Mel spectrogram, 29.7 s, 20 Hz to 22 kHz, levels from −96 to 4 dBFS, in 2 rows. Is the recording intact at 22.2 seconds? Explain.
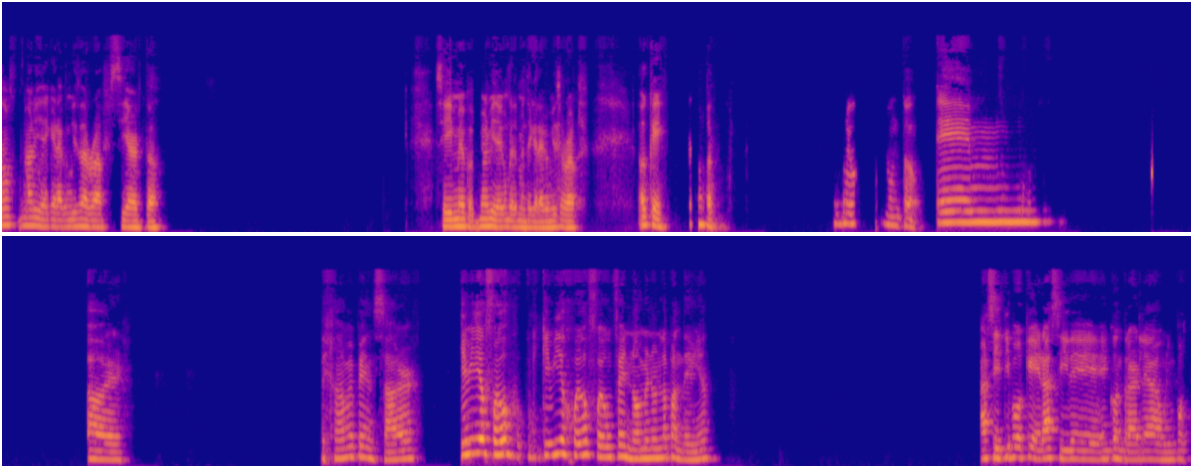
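Yes, the speech at 22.2 seconds runs through cleanly with no dropout, click, distortion or other audible fault.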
